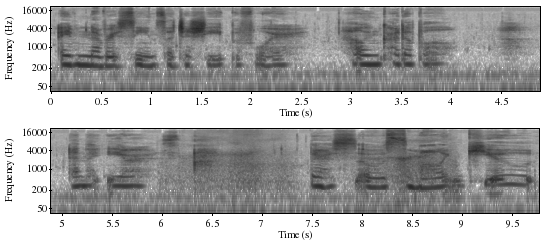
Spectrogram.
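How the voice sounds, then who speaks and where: A woman playing a gentle, doting young mermaid in a whispered ASMR roleplay, cooing softly and soothingly with a breathy voice. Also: high voice, level tone, slight background noise, heavily acted. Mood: fascinated, adoring. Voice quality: soft, breathy. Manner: slow, soothing, cooing whisper and soft speech.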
